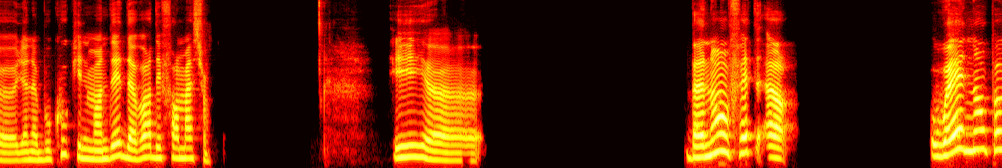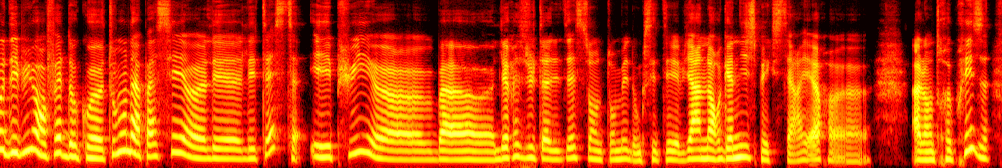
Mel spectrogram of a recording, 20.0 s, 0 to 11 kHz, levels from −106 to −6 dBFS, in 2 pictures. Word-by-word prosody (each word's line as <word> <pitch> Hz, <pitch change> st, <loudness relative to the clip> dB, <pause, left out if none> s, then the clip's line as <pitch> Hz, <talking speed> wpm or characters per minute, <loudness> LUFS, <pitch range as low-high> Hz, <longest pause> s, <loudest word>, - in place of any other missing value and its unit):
heu, -, -, -5 dB
il 155 Hz, -, -8 dB
y -, -, -2 dB
en 165 Hz, -, -5 dB
a 165 Hz, -, -3 dB
beaucoup 175 Hz, +12 st, -7 dB
qui 235 Hz, -6 st, -4 dB
demandaient 185 Hz, +6 st, +1 dB
d'avoir 205 Hz, +1 st, +2 dB
des 205 Hz, -, -2 dB
formations 200 Hz, -5 st, -2 dB, 1.8 s
et 220 Hz, +2 st, +1 dB
heu 155 Hz, -3 st, -1 dB, 2.1 s
Ben, 215 Hz, +2 st, +7 dB
non, 320 Hz, +5 st, +8 dB
en 315 Hz, -, +1 dB
fait, 305 Hz, +1 st, +2 dB
alors 205 Hz, -3 st, +7 dB, 1.4 s
Ouais, 265 Hz, +11 st, +9 dB
non, 365 Hz, +2 st, +3 dB
pas 365 Hz, +1 st, +3 dB
au -, -, 0 dB
début, 310 Hz, +4 st, -1 dB
en 260 Hz, -, +3 dB
fait, 295 Hz, +4 st, -2 dB
donc, 230 Hz, -3 st, -4 dB
heu, 200 Hz, -2 st, +1 dB
tout 275 Hz, -, -8 dB
le 320 Hz, -, -1 dB
monde 345 Hz, -1 st, 0 dB
a 290 Hz, -, +4 dB
passé, 240 Hz, +7 st, -5 dB
heu, 210 Hz, -5 st, 0 dB
le 190 Hz, -2 st, -3 dB
les 190 Hz, 0 st, -8 dB
tests 315 Hz, -, -7 dB
et 220 Hz, -1 st, -3 dB
puis, 290 Hz, +7 st, -6 dB
heu, 170 Hz, -4 st, -2 dB
bah, 170 Hz, -1 st, 0 dB
les 200 Hz, +3 st, -1 dB
résultats 205 Hz, -3 st, -5 dB
des 175 Hz, -1 st, -9 dB
tests 200 Hz, +2 st, -8 dB
sont 180 Hz, -3 st, -7 dB
tombés 175 Hz, +2 st, -9 dB
donc 150 Hz, -2 st, -10 dB
c'était 170 Hz, 0 st, -8 dB
via 185 Hz, +4 st, +1 dB
un 190 Hz, -, -1 dB
organisme 195 Hz, +2 st, -1 dB
extérieur, 160 Hz, 0 st, -5 dB
heu, 135 Hz, 0 st, -9 dB, 0.5 s
à -, -, +3 dB
l'entreprise 180 Hz, -, -4 dB
200 Hz, 165 wpm, -23 LUFS, 175-235 Hz, 2.1 s, Ouais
